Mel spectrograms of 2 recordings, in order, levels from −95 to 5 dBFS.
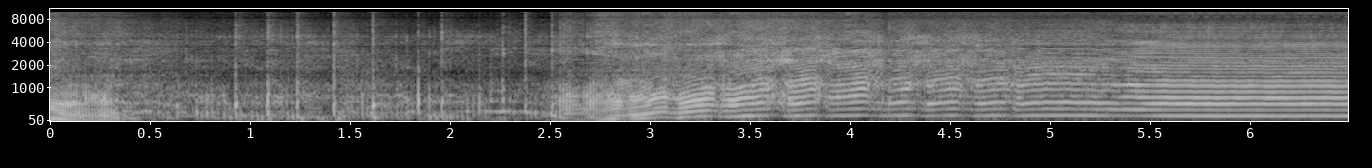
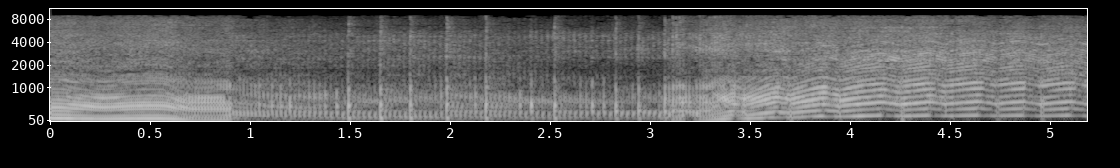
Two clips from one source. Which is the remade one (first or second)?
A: first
